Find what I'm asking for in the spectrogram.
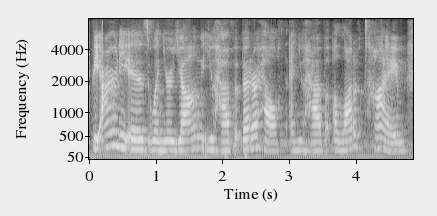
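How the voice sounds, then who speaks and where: A woman in her late twenties hosting a casual vlog, reflecting with gentle advice and lots of "like" fillers, filmed sitting on the floor at home. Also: mid-range voice, normal speed. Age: 20s. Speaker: lifestyle channel host. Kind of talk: casual talking-head vlog. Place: home room, seated on the floor.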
